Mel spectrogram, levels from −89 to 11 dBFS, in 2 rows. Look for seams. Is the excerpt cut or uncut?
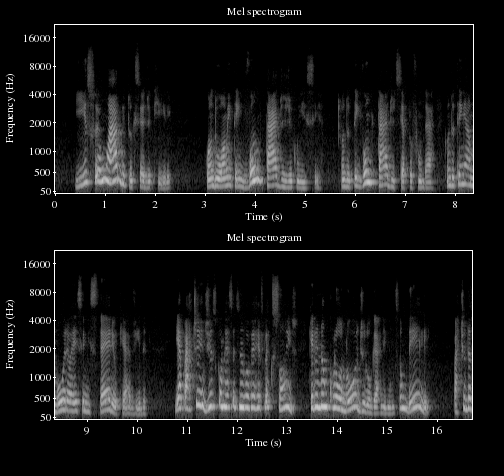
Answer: uncut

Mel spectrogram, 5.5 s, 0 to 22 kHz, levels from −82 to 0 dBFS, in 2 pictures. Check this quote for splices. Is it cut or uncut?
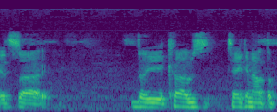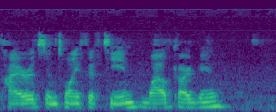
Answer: uncut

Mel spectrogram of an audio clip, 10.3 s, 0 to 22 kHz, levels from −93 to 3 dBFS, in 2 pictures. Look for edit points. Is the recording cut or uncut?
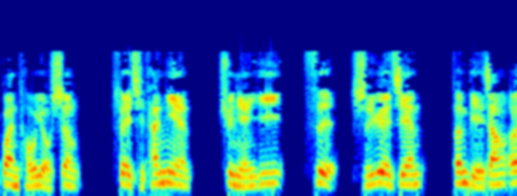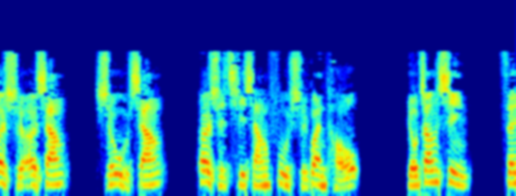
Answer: uncut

